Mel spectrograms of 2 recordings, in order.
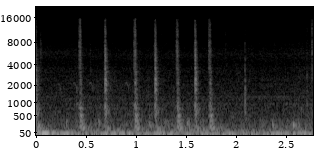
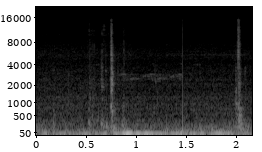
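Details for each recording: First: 2008 Chevy Silverado 1500 brake pedal position sensor (brake light switch) clicks sharply on and off each time the pedal is touched, quiet between; this clicking is normal, though the owner says it clicks off again with repeated presses. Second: 2008 Chevy Silverado 1500 cab, brake pedal pressed repeatedly: three sharp clicks as the faulty brake light switch (brake pedal position sensor) clicks off and back on, causing flashing brake lights and start/shift problems.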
